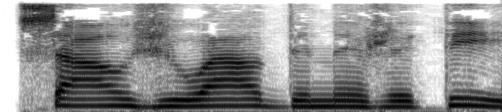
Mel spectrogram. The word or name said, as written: Sao Joao de Meriti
